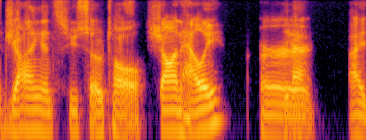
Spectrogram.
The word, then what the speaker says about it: Hjelle: Sean Helly Yeah. or I Jelly. I don't know how to say it. It's very Yeah. confusing. It's Hjelle.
